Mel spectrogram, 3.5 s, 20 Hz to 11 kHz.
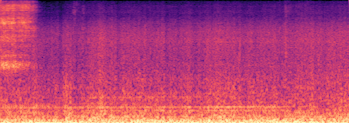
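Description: A Mercedes E350e hybrid car accelerating, a loud continuous roar of engine and road noise heard from inside the cabin, steady throughout, with heavy rumbling buffeting.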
